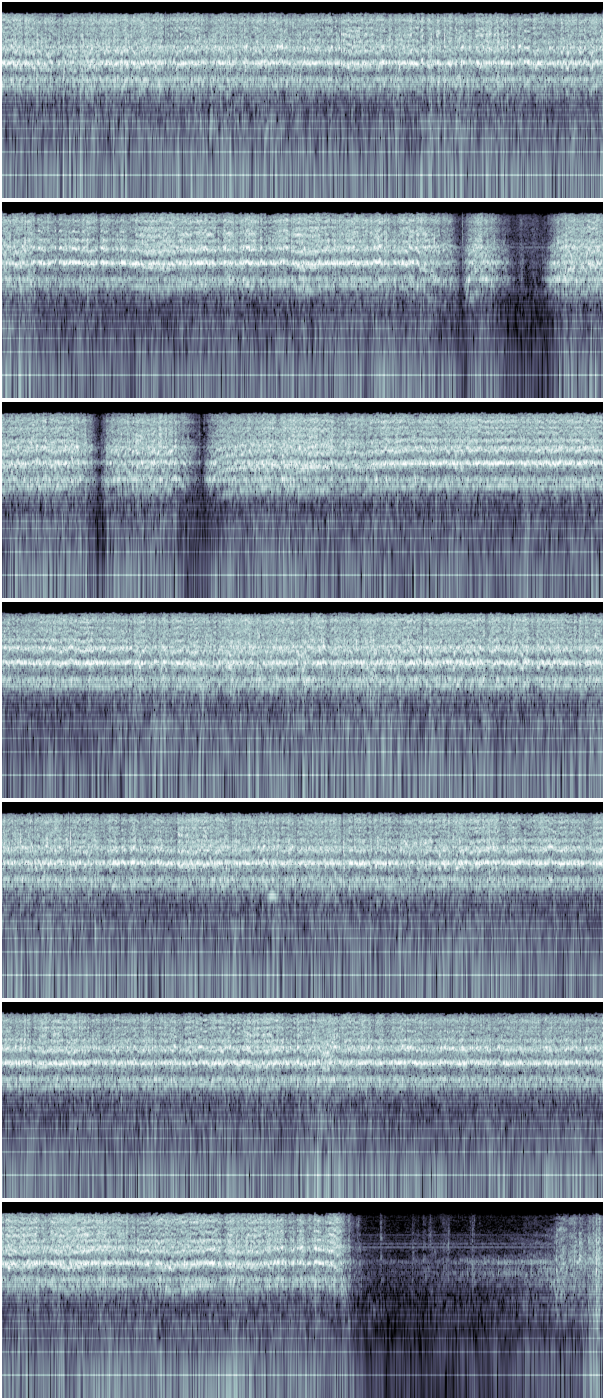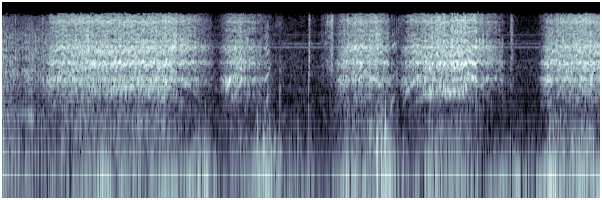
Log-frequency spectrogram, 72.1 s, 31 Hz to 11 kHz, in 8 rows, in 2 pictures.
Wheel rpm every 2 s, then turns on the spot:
220, 230, 230, 230, 230, 230, 230, 190, 60, 160, 110, 190, 230, 230, 230, 230, 230, 230, 240, 230, 230, 230, 230, 230, 230, 230, 240, 230, 220, 160, 0, 0, 140, 50, 80, 80.
none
